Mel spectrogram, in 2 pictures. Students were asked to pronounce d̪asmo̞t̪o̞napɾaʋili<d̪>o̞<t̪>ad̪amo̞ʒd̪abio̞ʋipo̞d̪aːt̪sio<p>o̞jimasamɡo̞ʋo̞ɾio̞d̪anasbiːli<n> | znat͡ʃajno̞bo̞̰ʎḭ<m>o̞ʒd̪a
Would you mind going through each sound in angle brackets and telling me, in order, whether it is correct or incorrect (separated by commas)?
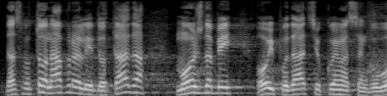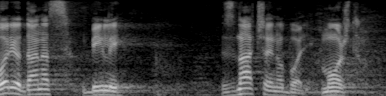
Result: correct, correct, incorrect, incorrect, correct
